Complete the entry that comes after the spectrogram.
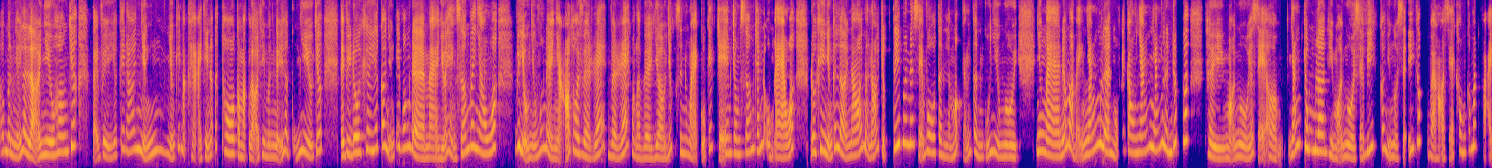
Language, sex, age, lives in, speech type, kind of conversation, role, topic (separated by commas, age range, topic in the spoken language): Vietnamese, female, 30-34, Vietnam, conversation, podcast, guest, Bạn thường làm gì để kết nối với hàng xóm xung quanh mình?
